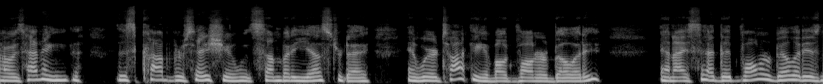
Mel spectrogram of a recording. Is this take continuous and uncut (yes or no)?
yes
